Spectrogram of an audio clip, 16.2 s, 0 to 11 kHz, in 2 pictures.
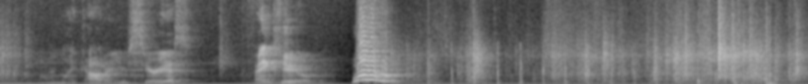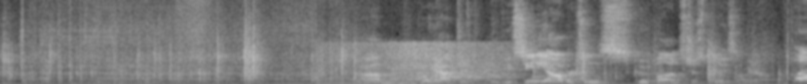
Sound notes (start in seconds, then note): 4.0 footsteps running away; 7.1 car door opening; 7.5 car engine starting; 7.6 car door closing; 10.7 car driving off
